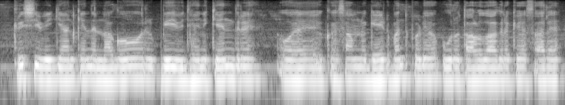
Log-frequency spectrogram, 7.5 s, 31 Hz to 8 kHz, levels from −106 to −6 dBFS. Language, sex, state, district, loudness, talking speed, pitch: Marwari, male, Rajasthan, Nagaur, -15 LUFS, 145 wpm, 115 Hz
